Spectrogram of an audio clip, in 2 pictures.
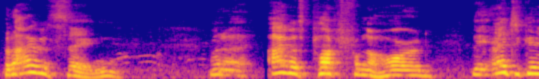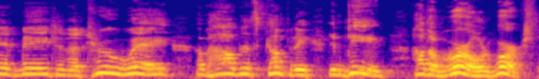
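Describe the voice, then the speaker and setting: A zealous corporate middle manager played by a man speaks in a high male voice. He is pompous and condescending, lecturing in grand phrases as in a satirical stage play. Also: expressive, slow pace, a little mellow, full character voice, rough recording. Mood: condescending, sinister.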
